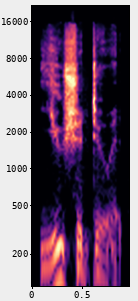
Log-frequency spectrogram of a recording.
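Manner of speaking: a hint of a scheming champion; menacing Roman. Roman handing Sami the chair, low cold urging.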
